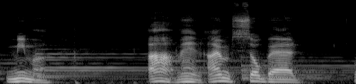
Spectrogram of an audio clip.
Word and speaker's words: Mima: So I mispronounced the name. It's Mima.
